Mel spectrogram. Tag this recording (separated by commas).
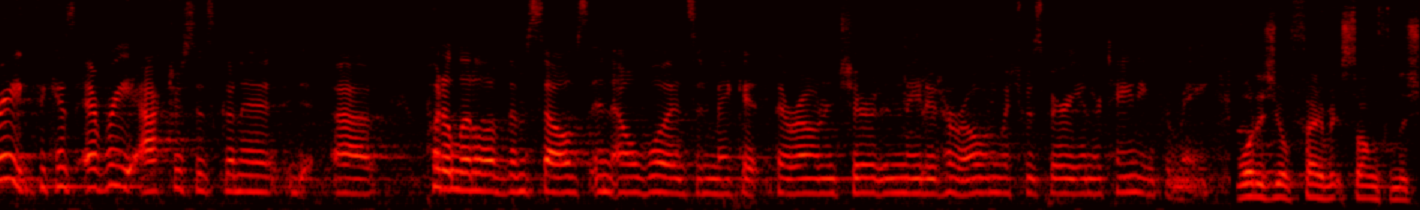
Speech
